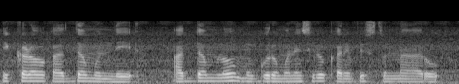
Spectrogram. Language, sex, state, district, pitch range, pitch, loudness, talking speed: Telugu, male, Telangana, Hyderabad, 130-150 Hz, 135 Hz, -17 LUFS, 105 wpm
